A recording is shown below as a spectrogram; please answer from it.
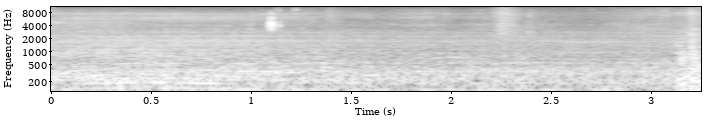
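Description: A Viking refrigerator with a fault running a constant low hum with steady tonal drone, fairly loud and unchanging, with a faint knock near the end.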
